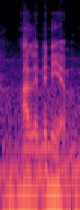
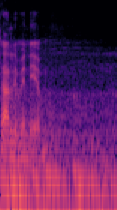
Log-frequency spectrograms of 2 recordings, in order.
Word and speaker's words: aluminium: Uh, aluminium. I mean, you spelled it wrong. Oh, you spelled it correct to how you were likely taught it is spelled and said, but it's not. It's aluminium.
